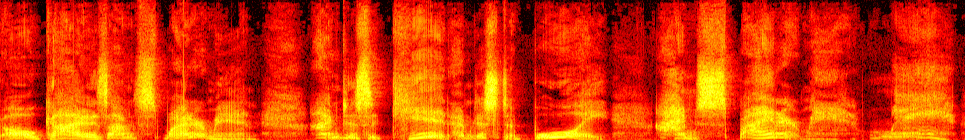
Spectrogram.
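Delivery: exaggerated squeaky falsetto, drawn out; mock a little boy hero in very high, thin falsetto; Spider-Man. Reviewer mimics the hero's kid act, slow squeaky falsetto. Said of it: "talking like this".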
